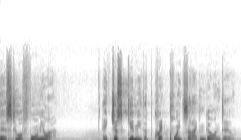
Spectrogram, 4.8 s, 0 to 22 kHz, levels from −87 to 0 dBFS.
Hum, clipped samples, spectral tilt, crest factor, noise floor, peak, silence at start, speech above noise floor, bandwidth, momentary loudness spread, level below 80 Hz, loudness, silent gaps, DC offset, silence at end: 60 Hz at -65 dBFS; under 0.1%; -2.5 dB/octave; 20 dB; -64 dBFS; -16 dBFS; 0 s; 27 dB; 16 kHz; 13 LU; -80 dBFS; -36 LUFS; none; under 0.1%; 0.15 s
